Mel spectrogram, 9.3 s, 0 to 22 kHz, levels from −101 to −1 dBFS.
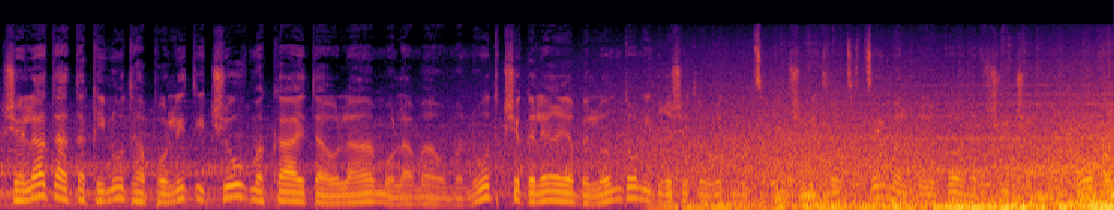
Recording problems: train or aircraft noise; very loud; throughout; 2 dB above the speech

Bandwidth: 14.5 kHz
